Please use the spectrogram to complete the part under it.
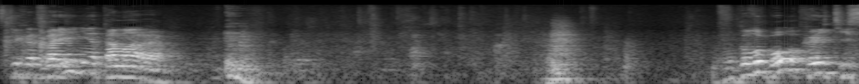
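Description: A man sings in a full operatic voice in a room with some echo.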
